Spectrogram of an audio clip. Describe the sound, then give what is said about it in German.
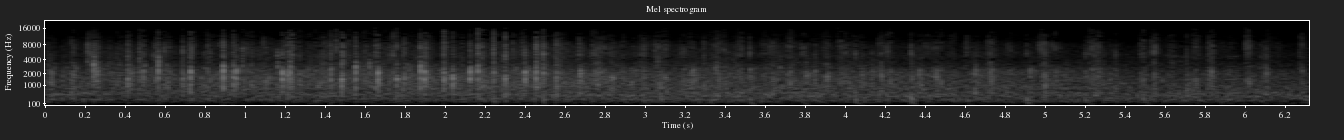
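An audience at the Leipzig Book Fair applauds Toyotaro steadily for several seconds, a dense wash of many hands clapping that stays fairly even in loudness, with no voices standing out. “Dann sage ich nochmal ganz herzlichen Dank und vielleicht auch nochmal einen kräftigen Applaus.”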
